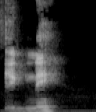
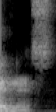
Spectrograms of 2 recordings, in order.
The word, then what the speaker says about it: Ignis: For the grammar not saying, it's Igni. The S is silent. – No, it isn't. – Yes, I'm pretty sure. – It's Ignis. – It's Ignis. I just played it.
